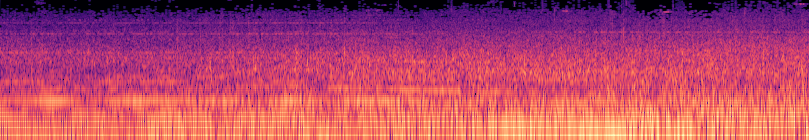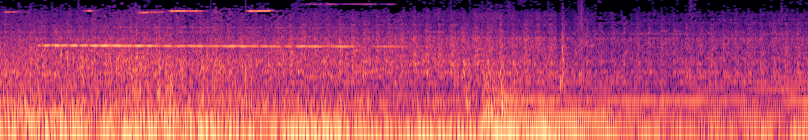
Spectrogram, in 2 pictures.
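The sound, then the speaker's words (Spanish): Bus engine drone as the bus drives along a dark road at night, a steady low rumble with road noise that shifts near the end as the bus comes to a stop. “De noche un autobús circula por una oscura carretera hasta detenerse.”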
